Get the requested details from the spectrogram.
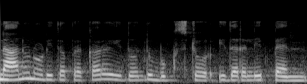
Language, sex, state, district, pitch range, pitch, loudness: Kannada, female, Karnataka, Raichur, 195-215 Hz, 205 Hz, -19 LUFS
